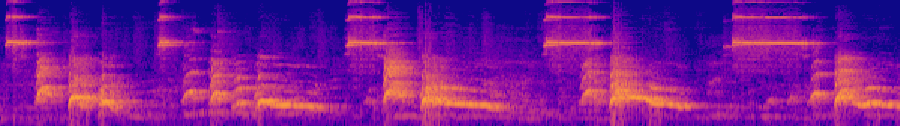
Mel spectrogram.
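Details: Pomeranian dog trying to sing while listening to music, producing clusters of yipping, downward-sliding howls roughly every two to three seconds, alternating with piercing high musical tones.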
